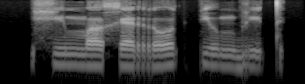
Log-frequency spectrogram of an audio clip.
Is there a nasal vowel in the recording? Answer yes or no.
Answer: no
